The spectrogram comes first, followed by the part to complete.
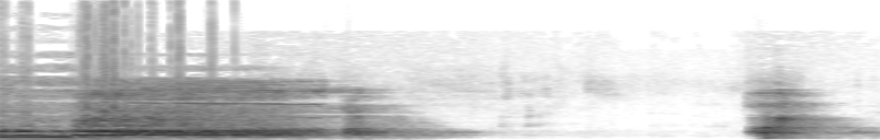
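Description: A man chanting melodically in a sermon through a PA microphone, holding a long note that fades out about two seconds in. After a silent gap, a brief burst of his voice comes in near the end.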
